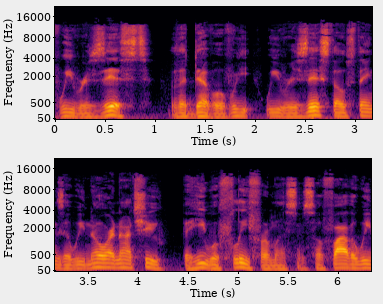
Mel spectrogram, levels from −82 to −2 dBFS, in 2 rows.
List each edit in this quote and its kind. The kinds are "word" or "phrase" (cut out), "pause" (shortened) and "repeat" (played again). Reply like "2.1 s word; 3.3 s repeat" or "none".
1.1 s pause; 4.3 s pause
